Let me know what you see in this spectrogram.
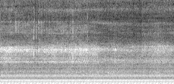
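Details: Steady mechanical hum and buzz of a compressor with faint aerosol hiss during nebulizer therapy with Ventolin for a child with a cold and cough; nebulizer compressor running.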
